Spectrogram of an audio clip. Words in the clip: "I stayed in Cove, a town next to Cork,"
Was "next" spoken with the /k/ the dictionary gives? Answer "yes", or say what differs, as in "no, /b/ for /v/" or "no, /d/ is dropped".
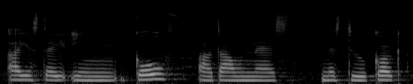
no, /k/ is dropped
